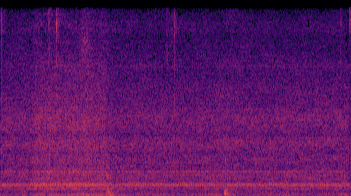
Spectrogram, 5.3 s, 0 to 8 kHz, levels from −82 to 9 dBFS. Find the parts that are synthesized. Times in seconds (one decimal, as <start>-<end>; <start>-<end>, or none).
0.0-0.5; 1.6-5.3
